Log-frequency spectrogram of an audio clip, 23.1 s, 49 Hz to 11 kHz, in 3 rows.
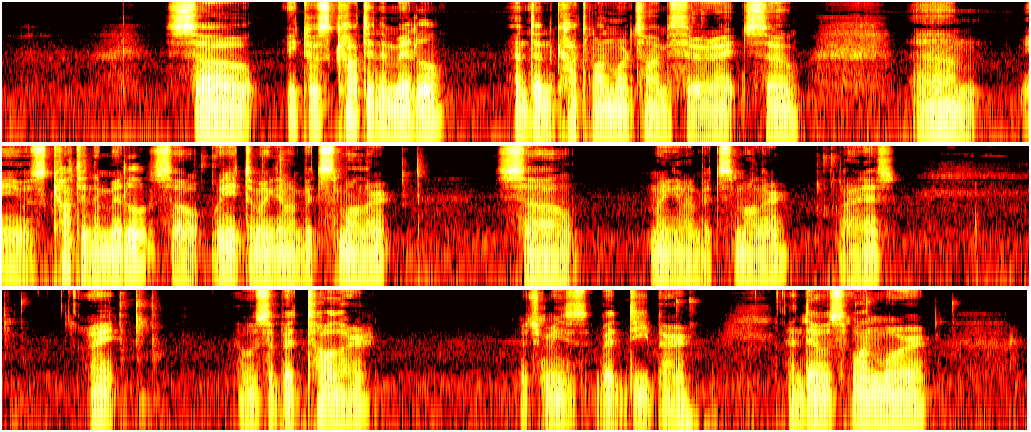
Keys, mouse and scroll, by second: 8.2 s, 9.6 Tab, 10.7 s, 15.4 Tab, 16.2 s, 21.7 Tab, 22.4 Tab.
